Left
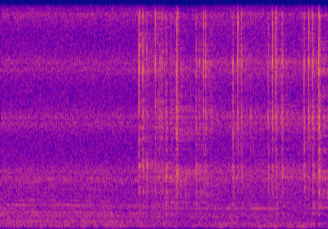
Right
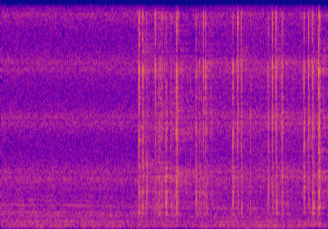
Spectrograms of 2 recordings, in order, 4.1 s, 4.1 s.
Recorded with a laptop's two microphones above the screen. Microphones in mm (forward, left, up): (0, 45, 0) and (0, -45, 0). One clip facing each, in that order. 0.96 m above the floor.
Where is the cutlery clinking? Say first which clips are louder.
Right 8 dB; 60° right (ahead or behind), 0.8 m.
